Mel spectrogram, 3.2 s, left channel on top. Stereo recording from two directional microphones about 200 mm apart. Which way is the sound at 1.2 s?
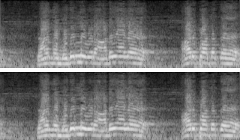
30° left (ahead or behind).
